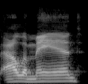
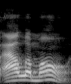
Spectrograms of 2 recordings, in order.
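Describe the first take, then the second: First: The final D sound is pronounced. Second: The final D sound is left silent. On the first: The speaker calls it wrong. "some people may be calling her Alamand" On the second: The speaker calls it right. "The D at the end is silent"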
